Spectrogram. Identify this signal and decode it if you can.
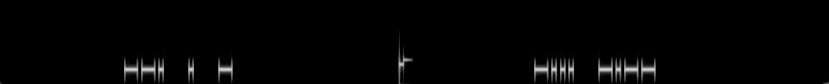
Morse code, heard as a keyed tone, about 28 wpm, spaced as for 20 wpm, 700 Hz. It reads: GET BY
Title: 2x Character Spacing - Top 500 Words - 28wpm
